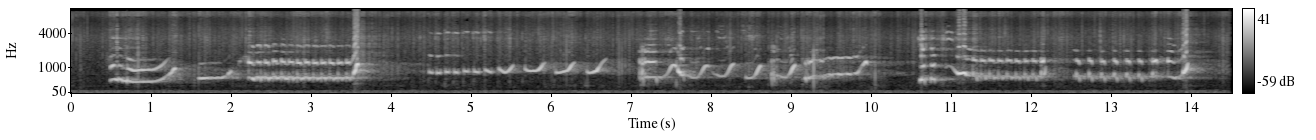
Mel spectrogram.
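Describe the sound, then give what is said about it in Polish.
A nightingale sings loudly: varied whistled phrases with rapid repeated trills and rising slurred notes, broken by short pauses, with no one talking. “Muszę zajrzeć do słownika, by zrozumieć śpiew słowika.”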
